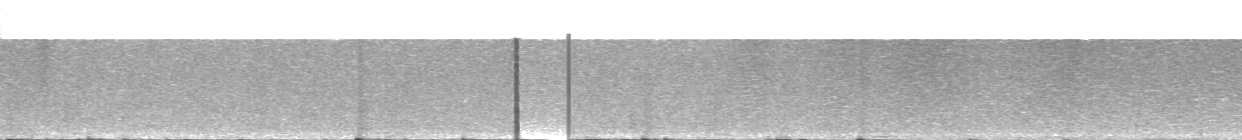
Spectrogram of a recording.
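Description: Irregular low thuds and bumps on a conference table microphone: handling and knocking noise from the table. A sharp click comes a little over two and a half seconds in, followed by a brief total cut-out of the sound.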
